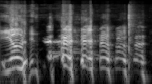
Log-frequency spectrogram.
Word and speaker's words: Odin: I'm like, it's pronounced Yodin. And if you really are, He didn't know that? A black guy is teaching him how to pronounce Yodin.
